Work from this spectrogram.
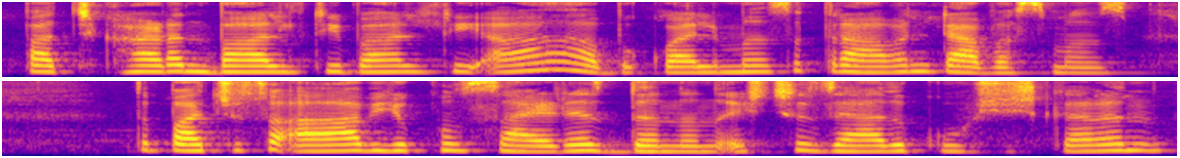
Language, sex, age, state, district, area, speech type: Kashmiri, female, 30-45, Jammu and Kashmir, Shopian, urban, spontaneous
